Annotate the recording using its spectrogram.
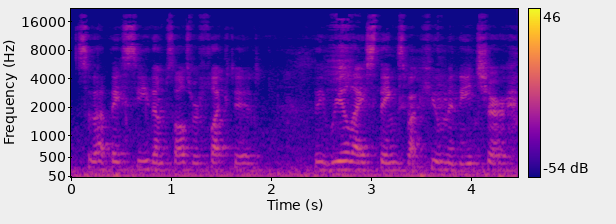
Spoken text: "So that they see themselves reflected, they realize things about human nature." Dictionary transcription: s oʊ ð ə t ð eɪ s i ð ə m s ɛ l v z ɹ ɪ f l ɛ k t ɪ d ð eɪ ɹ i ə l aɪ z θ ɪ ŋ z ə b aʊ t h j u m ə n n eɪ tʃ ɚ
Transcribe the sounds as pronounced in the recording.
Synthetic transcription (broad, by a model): s oʊ ð ə t ð eɪ s i ð ə m s ɛ l v z ɹ ɪ f l ɛ k t ɪ d ð eɪ ɹ i ə l aɪ z θ ɪ ŋ z ə b aʊ t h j u m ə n n eɪ tʃ ɚ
